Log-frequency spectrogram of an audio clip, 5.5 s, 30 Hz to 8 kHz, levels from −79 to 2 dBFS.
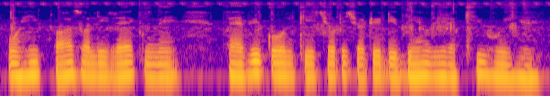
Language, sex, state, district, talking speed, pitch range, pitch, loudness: Hindi, male, Uttar Pradesh, Lalitpur, 150 wpm, 100-105 Hz, 100 Hz, -16 LUFS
